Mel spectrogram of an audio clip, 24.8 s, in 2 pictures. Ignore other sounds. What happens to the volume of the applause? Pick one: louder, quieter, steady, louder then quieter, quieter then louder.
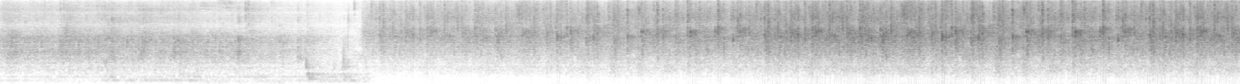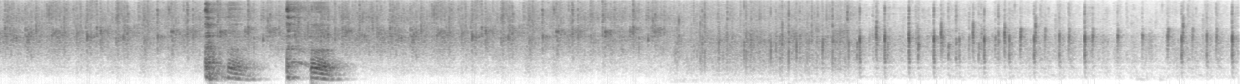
louder.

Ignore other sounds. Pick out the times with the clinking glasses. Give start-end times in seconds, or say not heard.
not heard.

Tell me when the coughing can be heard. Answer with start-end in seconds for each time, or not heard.
14.4-15.8.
